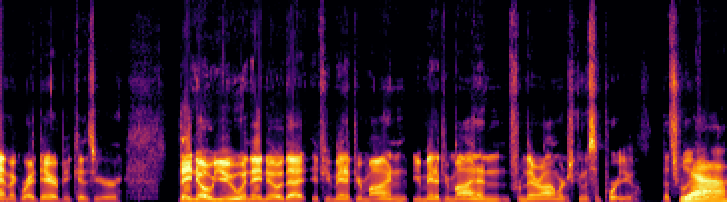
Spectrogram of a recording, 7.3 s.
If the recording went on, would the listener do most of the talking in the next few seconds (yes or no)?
yes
